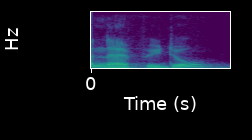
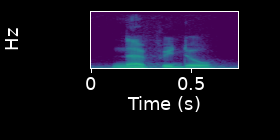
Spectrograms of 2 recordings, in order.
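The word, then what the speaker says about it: Naypyidaw: लेते हैं हम लोग करेंसी कैपिटल होगा आपका ने पिडो स्पेलिंग देख लीजिए एन ए वाई पी वाई आई डी ए डब्लू ने पिडो करेंसी की बात करें तो करेंसी होगा म्यानमार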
